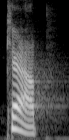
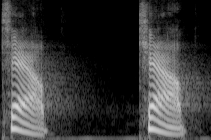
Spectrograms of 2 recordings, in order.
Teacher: before the P ending we say cap short and sharp but before the B ending we say cap cap we stretch out the a · We're adding vibration. So in cap, the a is short and sharp. In cab, we lengthen it.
